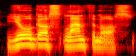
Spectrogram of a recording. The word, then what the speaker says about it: Yorgos Lanthimos: Yorgos Lanthimos. Thank you.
